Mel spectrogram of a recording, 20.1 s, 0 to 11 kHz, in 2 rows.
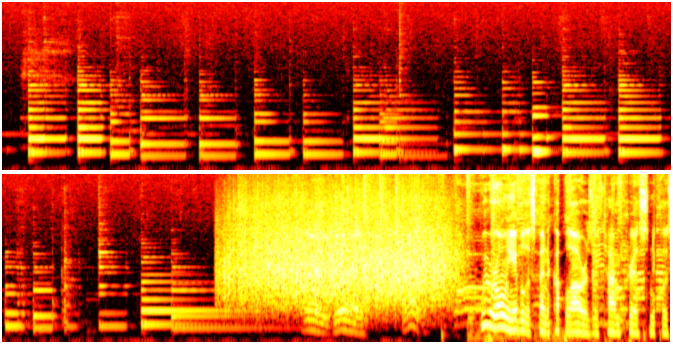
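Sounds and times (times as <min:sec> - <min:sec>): classical guitar plucked melody: 0:00.0 - 0:13.2.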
